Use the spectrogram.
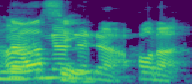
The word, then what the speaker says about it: Genasi: but you it's sound Ganassi. no. Hold on. It's a hard G. So No, why are you it's- pronouncing it's- it J? It's Genasi because it's based on genies, which is a J sound.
